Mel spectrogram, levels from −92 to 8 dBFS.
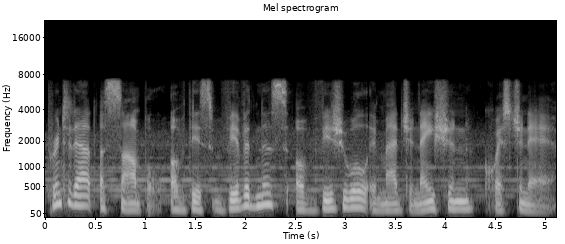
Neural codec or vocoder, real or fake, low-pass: none; real; 7.2 kHz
